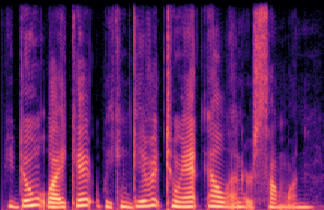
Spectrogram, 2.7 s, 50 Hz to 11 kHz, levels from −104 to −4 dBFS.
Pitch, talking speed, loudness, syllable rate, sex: 245 Hz, 330 wpm, -17 LUFS, 6.8 syllables/s, female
